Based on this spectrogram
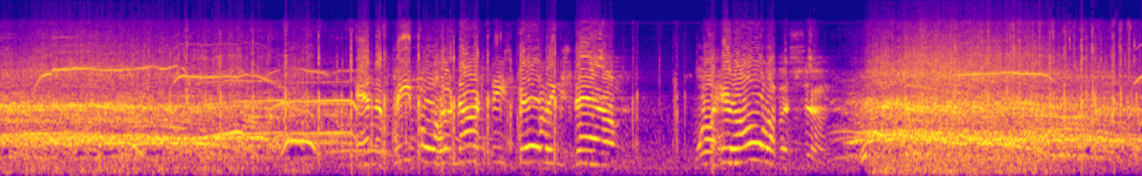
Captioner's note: cheers and applause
